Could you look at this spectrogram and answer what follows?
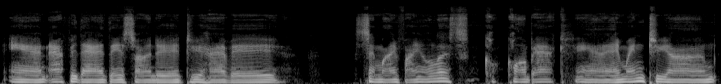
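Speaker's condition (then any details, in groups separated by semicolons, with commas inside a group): Profound deafness; now hears sounds such as rain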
